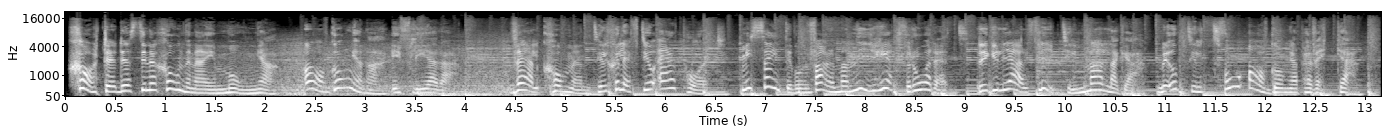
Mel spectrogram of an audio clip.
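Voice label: Swedish, female, commercial, energetic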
